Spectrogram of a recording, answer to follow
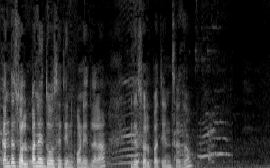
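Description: An adult talking in a high, sing-song voice, in the manner of baby talk, fading out about three seconds in.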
